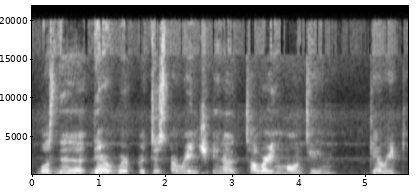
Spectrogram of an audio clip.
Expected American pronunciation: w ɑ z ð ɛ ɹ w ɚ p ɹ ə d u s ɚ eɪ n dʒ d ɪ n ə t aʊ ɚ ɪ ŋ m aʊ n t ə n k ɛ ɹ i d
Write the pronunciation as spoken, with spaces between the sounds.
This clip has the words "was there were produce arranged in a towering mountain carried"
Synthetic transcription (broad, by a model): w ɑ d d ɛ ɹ w ɚ p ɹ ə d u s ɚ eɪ n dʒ ɪ n ə t aʊ ɚ ɪ ŋ m aʊ n t ə n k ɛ ɹ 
